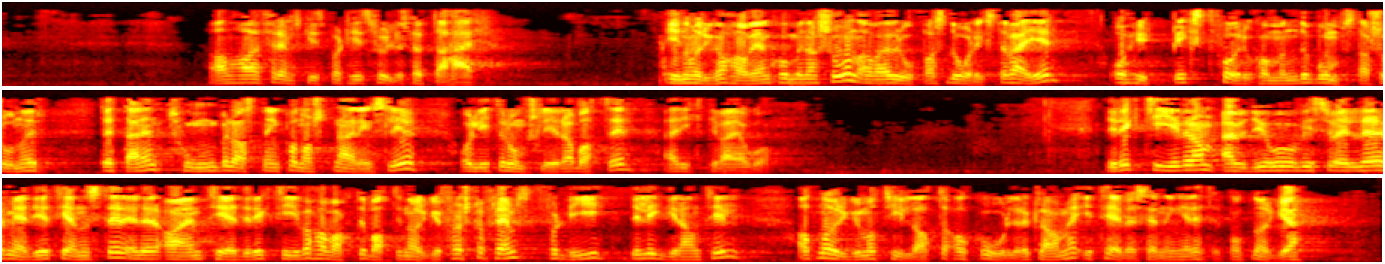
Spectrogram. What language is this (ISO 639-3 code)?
nob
